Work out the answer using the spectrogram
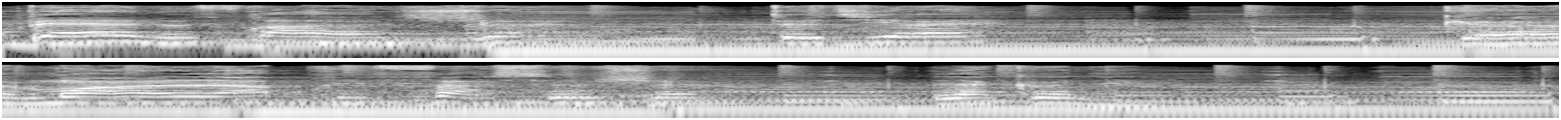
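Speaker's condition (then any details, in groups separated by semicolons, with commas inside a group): No condition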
